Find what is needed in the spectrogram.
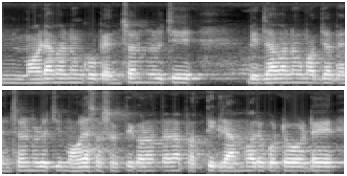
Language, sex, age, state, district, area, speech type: Odia, male, 18-30, Odisha, Puri, urban, spontaneous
